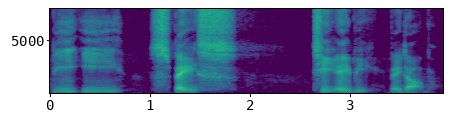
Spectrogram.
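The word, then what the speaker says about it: בֵּית אָב: It is spelled B-E space T-A-B, Beidab. And the T is pronounced as a D, so it's written Beidab. Now there's accents on that, but I'm not even going to try to communicate those.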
